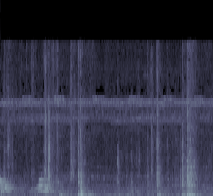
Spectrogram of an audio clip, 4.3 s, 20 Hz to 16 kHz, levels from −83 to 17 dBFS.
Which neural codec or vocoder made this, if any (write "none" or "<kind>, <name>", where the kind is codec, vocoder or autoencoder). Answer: none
